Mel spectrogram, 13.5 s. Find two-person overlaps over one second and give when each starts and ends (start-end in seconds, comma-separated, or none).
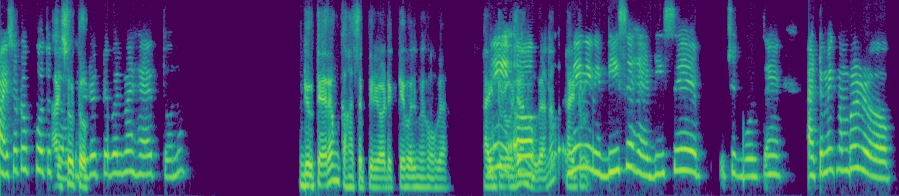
7.3-8.8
